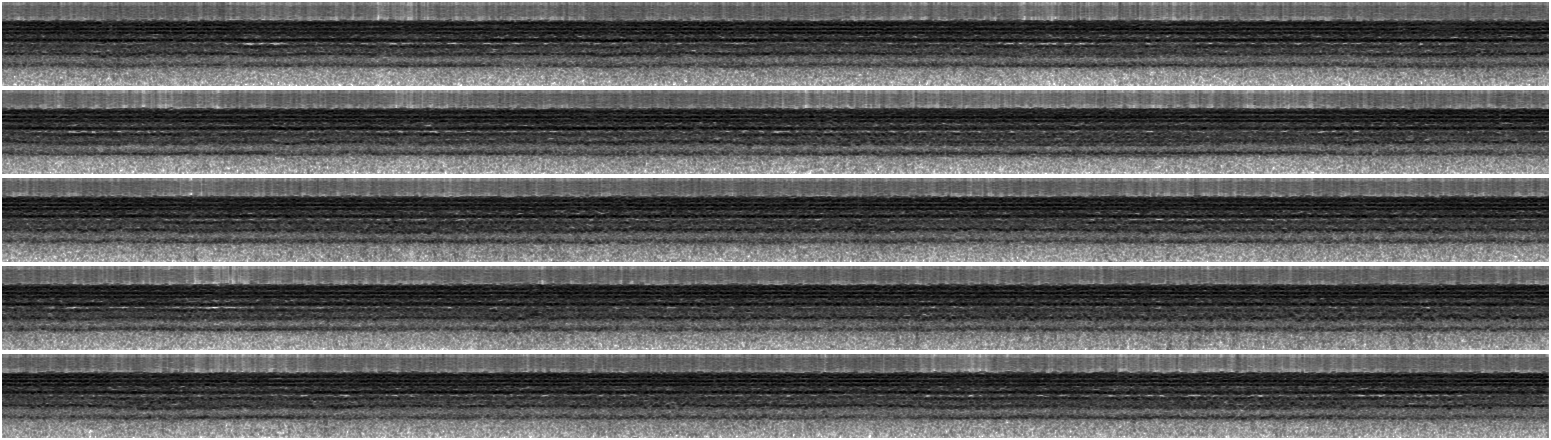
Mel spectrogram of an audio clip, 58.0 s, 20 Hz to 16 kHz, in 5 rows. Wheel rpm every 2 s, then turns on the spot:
230, 220, 220, 230, 220, 220, 220, 220, 220, 210, 220, 230, 230, 220, 220, 230, 230, 230, 230, 230, 230, 230, 230, 230, 220, 230, 220, 220, 220.
none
